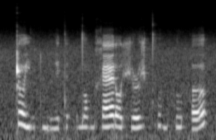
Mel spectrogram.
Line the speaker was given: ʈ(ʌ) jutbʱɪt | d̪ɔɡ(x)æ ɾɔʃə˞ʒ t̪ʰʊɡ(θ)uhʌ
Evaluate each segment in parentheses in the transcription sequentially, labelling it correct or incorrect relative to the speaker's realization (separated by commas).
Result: correct, correct, correct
